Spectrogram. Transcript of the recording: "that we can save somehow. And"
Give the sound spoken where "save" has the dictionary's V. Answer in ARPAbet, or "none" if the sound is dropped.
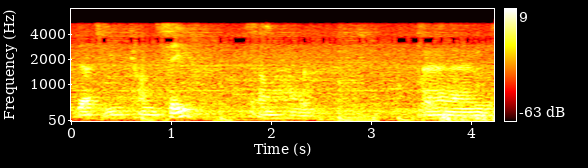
F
